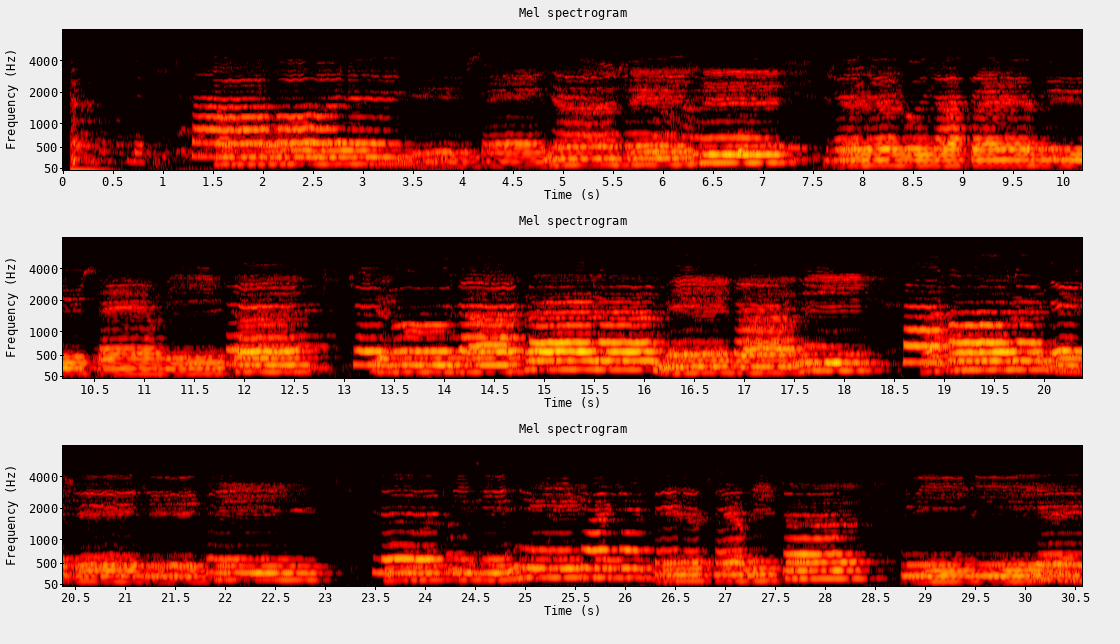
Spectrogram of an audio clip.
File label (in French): Voix de basse; Parole du Seigneur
